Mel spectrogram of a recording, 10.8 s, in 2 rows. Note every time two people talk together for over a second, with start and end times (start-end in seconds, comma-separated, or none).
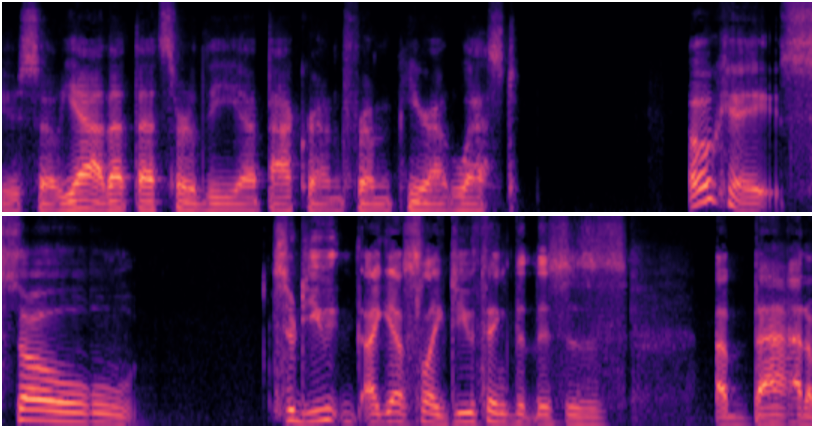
none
